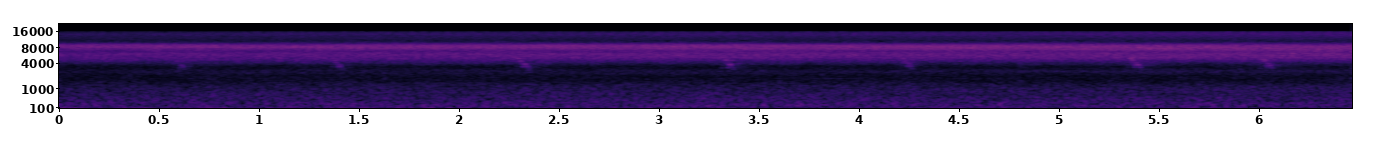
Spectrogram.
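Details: Summer cicadas around a hillside neighborhood near Nagoya, Japan, 1 PM on 28 July 2021: a flat, steady high-pitched buzzing wall of sound, with short sharp chirps repeating about once a second just beneath it.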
